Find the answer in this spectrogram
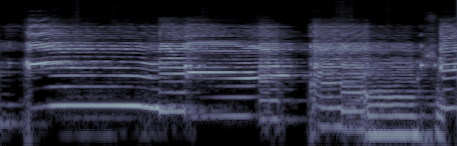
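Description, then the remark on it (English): A solo electric guitar plays sustained, heavily distorted notes with an effects-laden, shimmering tone, shifting through several held pitches and bends with no voices present. “It's the last guitar.”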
